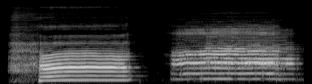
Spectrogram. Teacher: اس کو حلق میں سے نکالنا ہے اور ساتھ میں ہوا بھی ہونی چاہیے. ہا ہاں نہیں پڑھنی بلکہ اس کو حلق میں سے نکالنا ہے، سینے میں سے نہیں نکالنا۔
